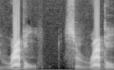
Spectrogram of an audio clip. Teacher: the stress is on the first syllable, and then it goes down.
